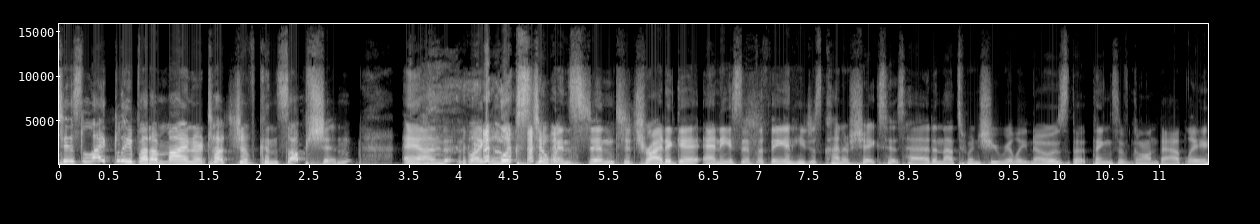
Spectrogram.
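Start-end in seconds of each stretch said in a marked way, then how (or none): 0.0-2.9 put-on very high, loud, old-timey British accent. Retelling Jess trying to break the ice after a coughing fit, in an old-timey British accent. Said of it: "in like an old timey British accent again".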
